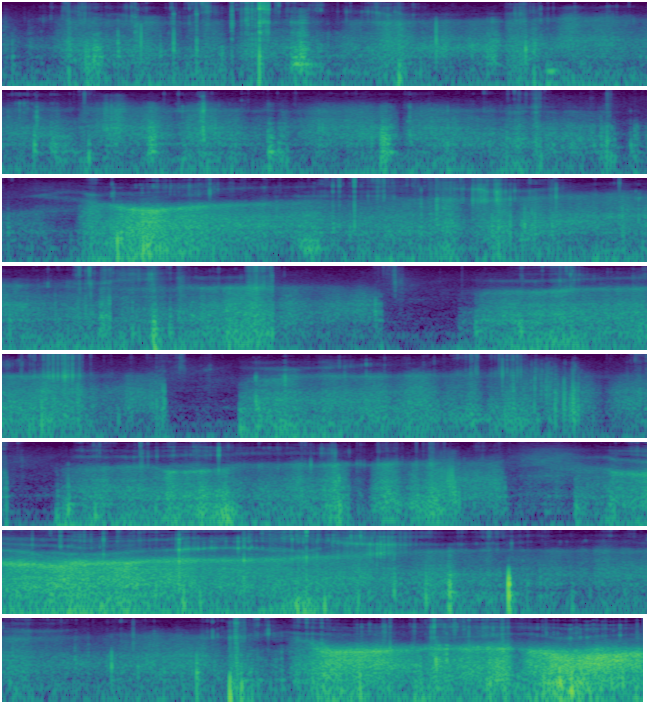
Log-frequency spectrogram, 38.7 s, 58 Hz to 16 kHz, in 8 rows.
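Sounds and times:
ear massage with oil and bare hands, wet rubbing on microphone: 0.0s - 38.6s.

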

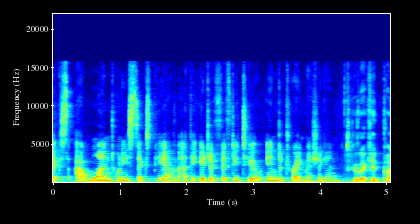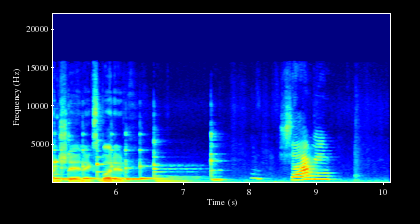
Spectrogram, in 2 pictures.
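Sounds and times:
speech: 0.0s - 6.8s
computer call notification ringing in bell-like electronic tones: 5.1s - 7.8s.

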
